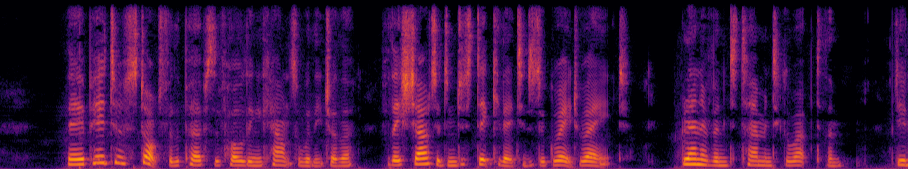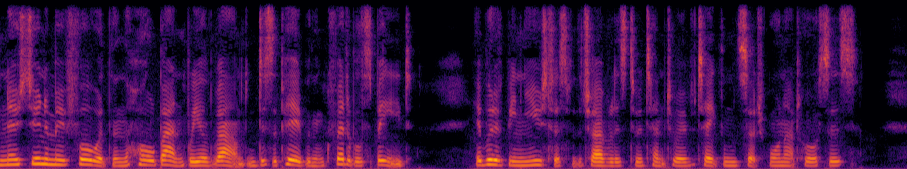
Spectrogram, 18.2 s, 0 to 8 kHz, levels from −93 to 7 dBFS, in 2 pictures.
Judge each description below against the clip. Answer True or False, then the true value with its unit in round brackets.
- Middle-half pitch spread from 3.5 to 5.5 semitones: True (4.3 semitones)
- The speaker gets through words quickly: True (220 wpm)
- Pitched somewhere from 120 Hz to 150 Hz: False (195 Hz)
